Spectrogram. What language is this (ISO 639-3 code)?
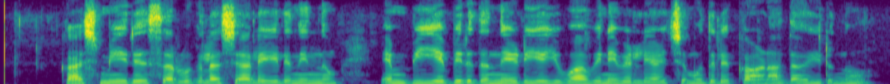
mal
